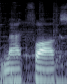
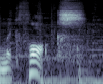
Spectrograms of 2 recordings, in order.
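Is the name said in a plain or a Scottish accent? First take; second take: plain; Scottish. First: The name is said in a plain accent. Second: The name is said in a Scottish accent. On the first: "it's probably pronounced Mack Fox" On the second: "put a little bit of a, I don't know, Scottish accent on it"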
